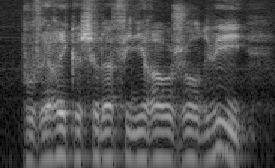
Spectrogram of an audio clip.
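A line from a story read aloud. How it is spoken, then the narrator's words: Low voice. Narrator (French): dit Marie Nikolaïevna à voix basse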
